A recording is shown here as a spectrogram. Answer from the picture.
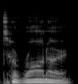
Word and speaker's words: Toronto: Netflix, The Man from Toronto, or Toronto. They say Toronto up there. They don't like you to pronounce that second T.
